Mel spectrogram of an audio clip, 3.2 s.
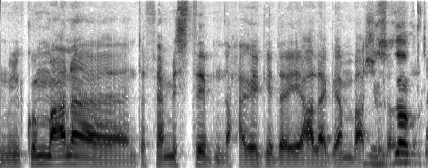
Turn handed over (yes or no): yes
